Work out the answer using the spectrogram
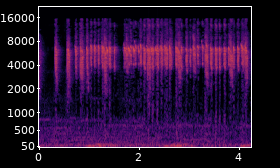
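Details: Flowerpecker (kemade) in fighting song for training and luring songbirds: a short ticking start, then a sustained run of rapid, high, sibilant twittering notes.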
